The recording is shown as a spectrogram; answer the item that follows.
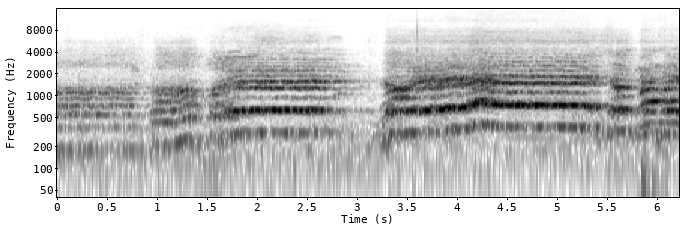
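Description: Men's voices chanting a noha, a Shia mourning lament, in long drawn-out held notes, with a brief break about three seconds in before a long rising note.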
